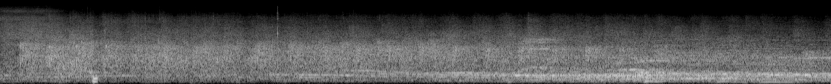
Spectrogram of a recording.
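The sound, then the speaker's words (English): The audience of the Any Questions panel applauds steadily and loudly for several seconds, and a rising chorus of low, drawn-out boos swells underneath the clapping toward the end. “That was quite something, from applause to a whole range of boos.”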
